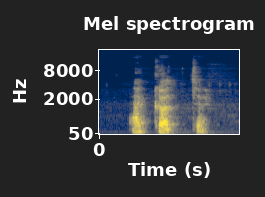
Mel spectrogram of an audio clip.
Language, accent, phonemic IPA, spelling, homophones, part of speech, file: French, Canada, /a.kɔt/, accotent, accote / accotes, verb, LL-Q150 (fra)-accotent.wav
- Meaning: third-person plural present indicative/subjunctive of accoter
